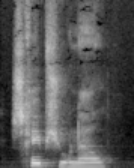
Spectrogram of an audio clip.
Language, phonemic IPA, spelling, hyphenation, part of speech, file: Dutch, /ˈsxeːp.ʃuːrˌnaːl/, scheepsjournaal, scheeps‧jour‧naal, noun, Nl-scheepsjournaal.ogg
- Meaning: ship's log, logbook of a ship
